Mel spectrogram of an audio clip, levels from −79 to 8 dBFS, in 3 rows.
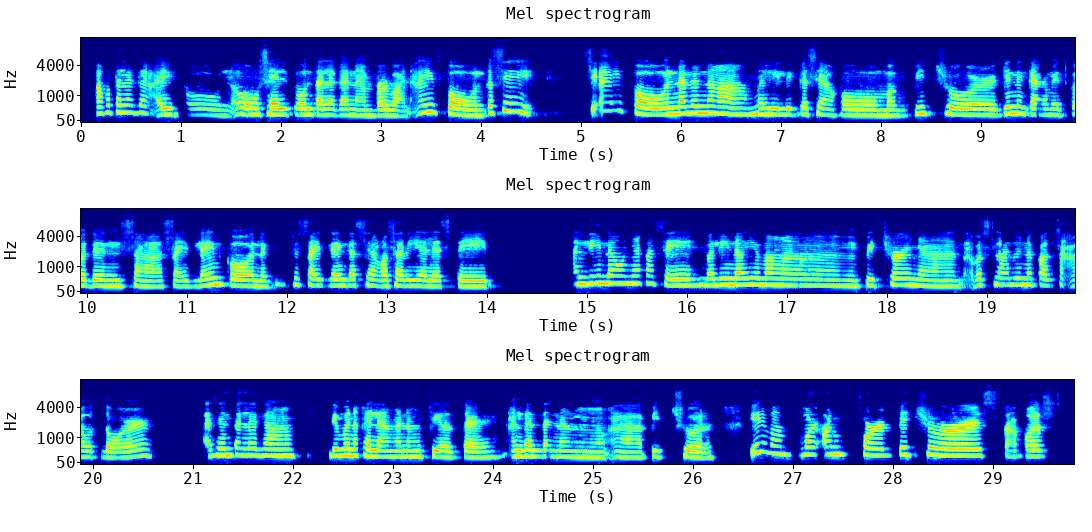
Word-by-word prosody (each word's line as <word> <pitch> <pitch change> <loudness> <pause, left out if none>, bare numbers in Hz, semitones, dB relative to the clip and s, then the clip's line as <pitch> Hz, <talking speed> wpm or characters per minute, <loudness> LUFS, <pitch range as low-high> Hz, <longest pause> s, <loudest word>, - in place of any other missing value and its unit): Ako 235 +3 +4
talaga 270 -1 -3
iPhone, 200 -3 -3
oo, 215 -1 +2
cellphone 205 -1 +2
talaga 195 -1 +2
number 185 -1 0
1 175 -2 -1
iPhone 230 -9 +2
kasi, 275 - -2 0.5
si 380 - -1
iPhone 235 -10 +3
lalo 240 +2 +4
na 255 0 +3
nga 240 -1 +6 0.2
mahilig 210 -2 -1
kasi 215 +1 -2
ako 185 -2 0
magpicture, 195 +1 0
ginagamit 205 -5 0
ko 215 - 0
din 195 -1 -1
sa 185 -2 -3
sideline 195 +6 -1
ko 200 -3 +4
nagsa-sideline 210 +1 -1
kasi 210 0 -3
ako 195 -2 +1
sa 200 +1 +1
real 195 -1 -1
estate. 185 0 -1 0.9
Ang 255 - +1
linaw 275 +1 +1
niya 275 0 -2
kasi 215 -6 -1
malinaw 230 +1 +1
yung 235 0 -2
mga 225 -1 0 0.8
picture 225 +2 +1
niya 190 -2 -3
tapos 220 +4 -7
lalo 235 -1 -3
na 230 0 -3
pag 215 -3 -2
sa - - -3
outdoor, 190 +3 -1 0.6
as 215 - -5
in 245 0 0
talagang 235 -2 -1 0.3
di 235 - +2
mo 240 0 +4
na 235 - +2
kailangan 200 -3 +2
ng 200 0 -1
filter 185 -1 +1 0.2
ang 210 - +2
ganda 215 0 +1
ng, 200 -1 -4 0.4
ah, 185 -1 -2
picture, 190 -3 -2 0.4
yun 355 +2 0
naman 290 -4 -4
more 270 +1 +1
on 280 0 +1 0.2
for 240 -2 +5
pictures 235 -3 +5
tapos, 210 -1 -1
210 Hz, 135 wpm, -24 LUFS, 195-240 Hz, 0.9 s, nga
